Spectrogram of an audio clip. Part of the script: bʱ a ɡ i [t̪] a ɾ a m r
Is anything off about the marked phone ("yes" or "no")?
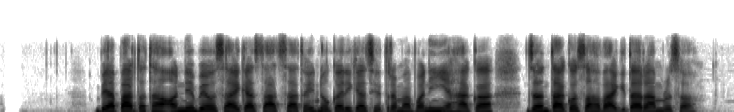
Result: no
